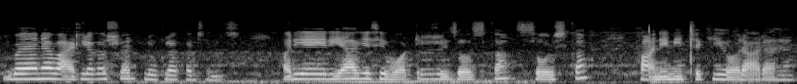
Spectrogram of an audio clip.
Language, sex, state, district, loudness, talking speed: Hindi, female, Chhattisgarh, Raipur, -15 LUFS, 180 wpm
